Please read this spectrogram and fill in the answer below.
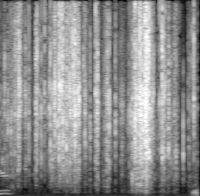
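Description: A trading-card pack wrapper crinkling and tearing as it is opened by hand. There are two louder rips, about half a second in and near a second and a half.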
